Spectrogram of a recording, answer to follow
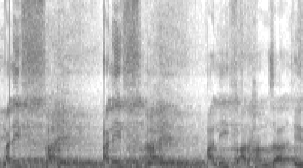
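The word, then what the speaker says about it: ألف: তো আলিফটাই কিন্তু আলিফের কোনো উচ্চারণ হয় না, কিন্তু পড়ার সময় কি হয় না, আলিফের কোনো উচ্চারণ নেই, সেটা মদের ক্ষেত্রে আসবে।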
